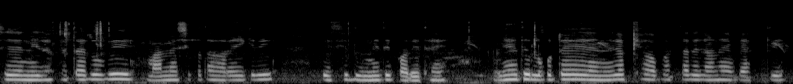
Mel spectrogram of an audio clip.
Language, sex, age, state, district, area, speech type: Odia, female, 30-45, Odisha, Jagatsinghpur, rural, spontaneous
